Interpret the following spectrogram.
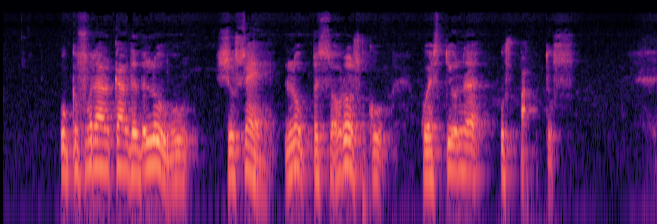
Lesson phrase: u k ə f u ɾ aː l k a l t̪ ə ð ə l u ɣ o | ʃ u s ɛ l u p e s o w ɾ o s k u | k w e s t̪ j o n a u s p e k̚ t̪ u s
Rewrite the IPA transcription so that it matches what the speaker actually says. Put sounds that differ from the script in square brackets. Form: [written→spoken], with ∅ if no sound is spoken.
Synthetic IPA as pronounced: u k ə f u ɾ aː l k a l [t̪→d̪] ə ð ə l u ɣ [o→u] | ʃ u s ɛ l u p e s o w ɾ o s k u | k w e s t̪ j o n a u s p [e→a] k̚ t̪ u s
